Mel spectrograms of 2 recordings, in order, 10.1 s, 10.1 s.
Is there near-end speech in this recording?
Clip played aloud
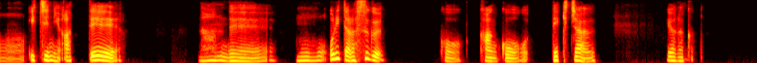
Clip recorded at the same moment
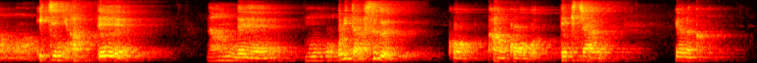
No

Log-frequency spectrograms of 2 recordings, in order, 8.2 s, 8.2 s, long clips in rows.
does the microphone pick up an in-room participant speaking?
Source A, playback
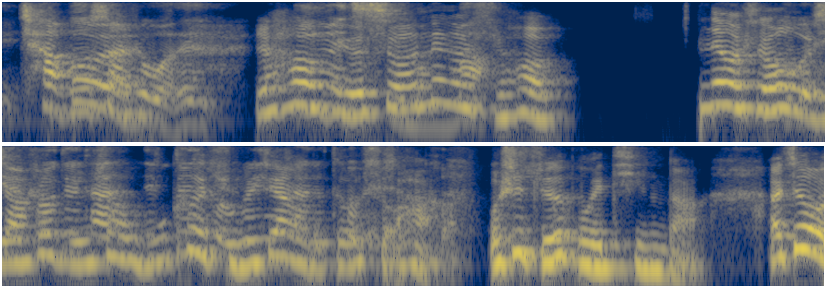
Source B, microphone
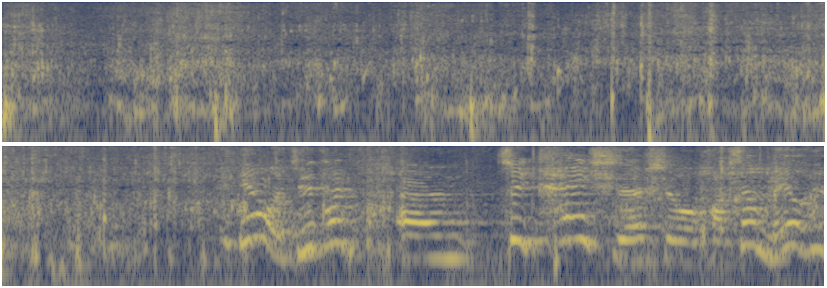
Yes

